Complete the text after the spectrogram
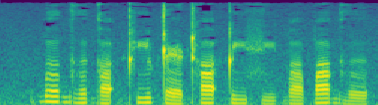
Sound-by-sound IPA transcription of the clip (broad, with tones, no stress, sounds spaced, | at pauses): ɓ o˦ ɡʱ ʊ˧ ɡ ɔ˨ ʔ ʈʰ y˧ ʈ ə˞˨ ʈʰ ɔ˦ ʔ ʈ y˧ f y˨ ɓ ɔ˨ p ɔ˦ ɡʱ ʊ˨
